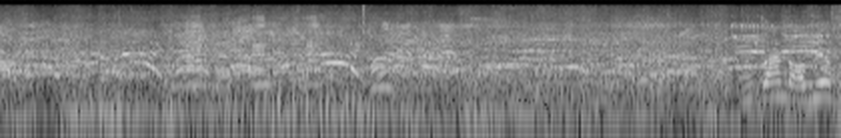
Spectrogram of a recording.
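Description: A large crowd of children and adults chatters and cheers loudly outdoors.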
